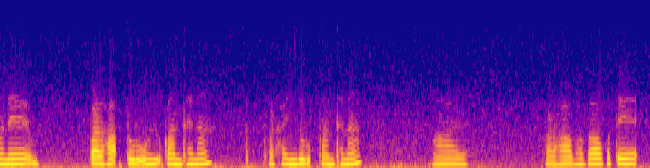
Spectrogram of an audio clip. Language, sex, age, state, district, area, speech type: Santali, female, 18-30, West Bengal, Purba Bardhaman, rural, spontaneous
